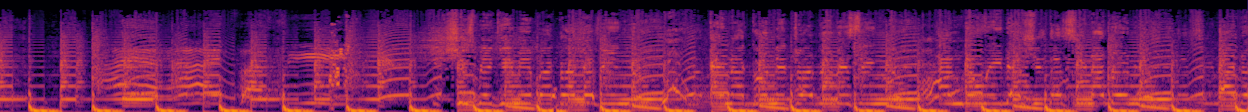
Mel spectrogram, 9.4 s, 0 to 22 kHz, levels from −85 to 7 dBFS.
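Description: Two short bursts of wrong-sounding noise cut into the audio, from 2.48 to 2.66 s and from 4.15 to 4.19 s. Each is a corrupt frame decoded: damaged bits in several compressed frames were played anyway, so misread codes spread energy across the wrong frequencies.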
